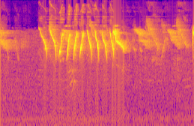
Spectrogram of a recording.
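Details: Brief Javan white-eye witwit phrase for prompting young birds to sing: after a quiet start, about a dozen rapid, sharply slurred high notes in under two seconds, followed by softer thin whistles.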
